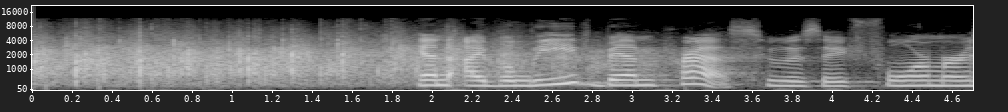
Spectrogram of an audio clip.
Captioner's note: applause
